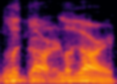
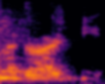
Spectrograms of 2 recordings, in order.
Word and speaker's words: Lagarde: How do you pronounce her last name? Lagarde. Christine Lagarde.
